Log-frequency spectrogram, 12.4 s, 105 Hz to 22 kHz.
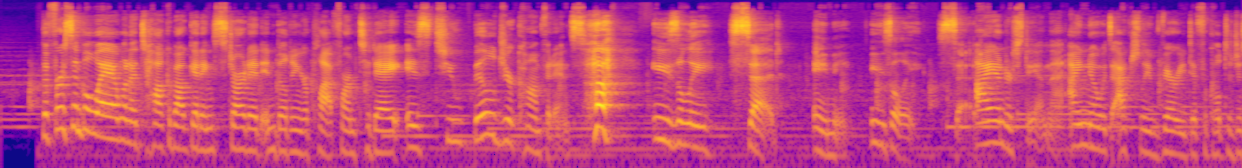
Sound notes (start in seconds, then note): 5.8 scoffs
